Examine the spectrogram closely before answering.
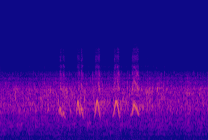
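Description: A small electronic buzzer chirps five times in quick succession.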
